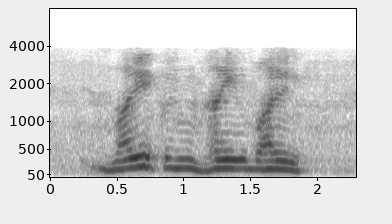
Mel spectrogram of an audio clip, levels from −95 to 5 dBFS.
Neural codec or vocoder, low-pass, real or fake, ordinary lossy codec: codec, 16 kHz, 1 kbps, FunCodec, trained on LibriTTS, 50 frames a second; 7.2 kHz; fake; AAC, 16 kbps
